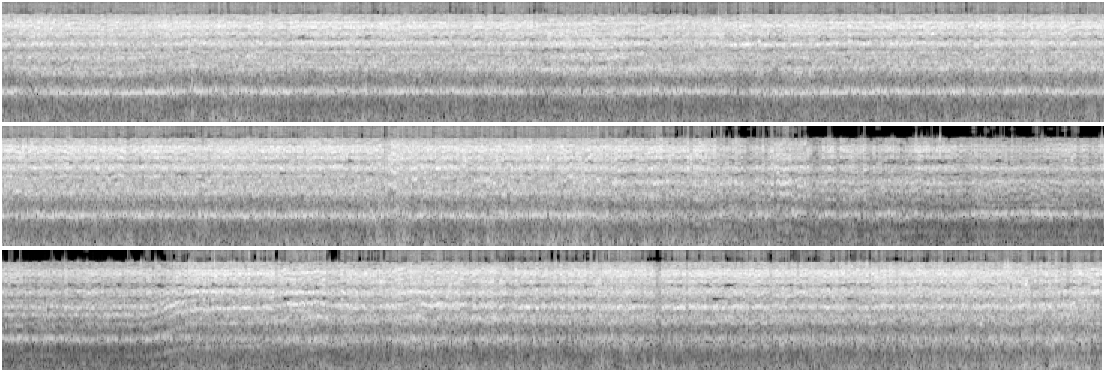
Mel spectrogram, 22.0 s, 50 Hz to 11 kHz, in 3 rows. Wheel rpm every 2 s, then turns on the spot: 220, 230, 220, 230, 230, 220, 140, 120, 180, 200, 200.
none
